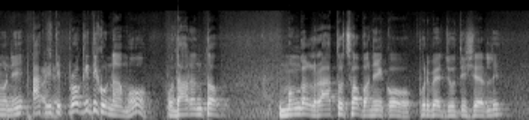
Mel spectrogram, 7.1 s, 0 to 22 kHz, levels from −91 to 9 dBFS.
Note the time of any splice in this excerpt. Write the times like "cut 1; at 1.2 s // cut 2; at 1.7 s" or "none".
cut 1; at 2.1 s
